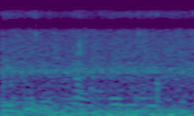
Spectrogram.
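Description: Heavy rain falling in Balangi Park, Nayagarh, a dense, even hiss of drops on surfaces filling the whole clip, soft and constant with no breaks.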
